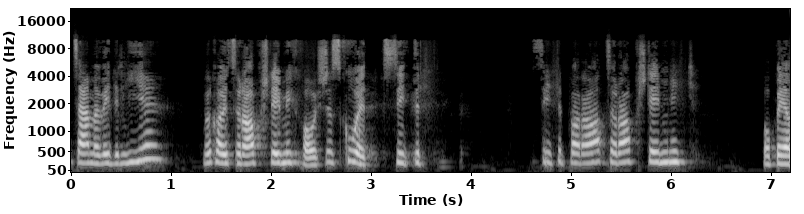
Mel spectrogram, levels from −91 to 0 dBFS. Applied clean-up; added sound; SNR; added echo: neural mask model DeepFilterNet 3.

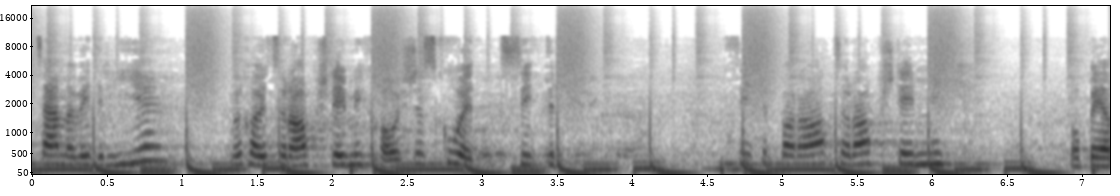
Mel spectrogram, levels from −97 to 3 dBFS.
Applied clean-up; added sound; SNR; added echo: none; Bass guitar; 1 dB; none.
